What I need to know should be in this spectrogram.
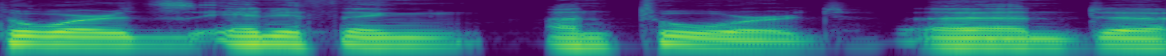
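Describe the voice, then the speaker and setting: This voice has a Russian accent. Its pitch varies in an ordinary way. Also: man. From Russia, Leningrad. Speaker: writer and professor. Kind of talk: interview. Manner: halting, many fillers.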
